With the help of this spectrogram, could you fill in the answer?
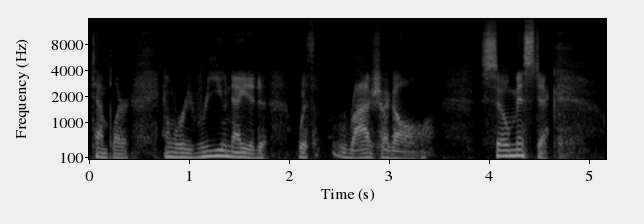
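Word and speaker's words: Raszagal: that you're gonna be forging ultimate for is Raja Gul did I say that correctly mystic yeah perfect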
